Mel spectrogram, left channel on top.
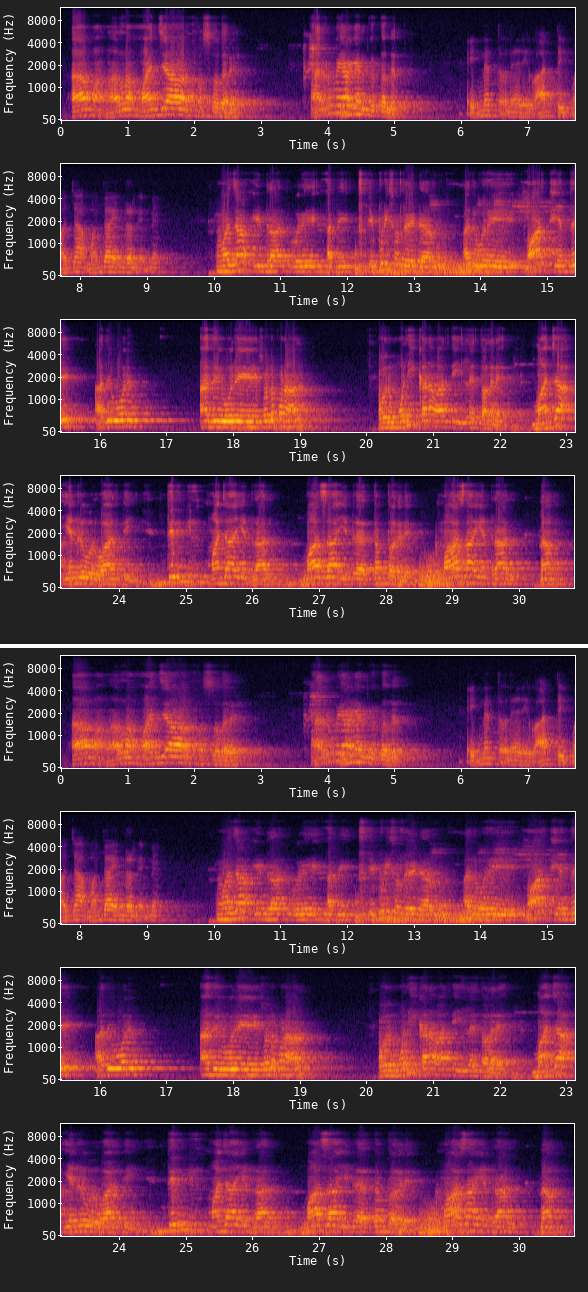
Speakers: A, on the left; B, in the centre.
A: ஆ நல்லா மஜ்ஜாவா இருக்கு சோழரே அருமையாக
B: என்ன
A: இருக்கு தோழர்
B: என்ன தோழரே வார்த்தை மஜ்ஜா மஜ்ஜா என்றால் என்ன
A: மஜா என்றால் ஒரு அது எப்படி சொல்றது அது ஒரு வார்த்தை என்று அது ஒரு அது ஒரு சொல்ல போனால் ஒரு மொழிக்கான வார்த்தை இல்ல தோழரே மஜா என் ங்குற ஒரு வார்த்தை தெலுங்கில் மஜா என்றால் மாத் ஜா என்ற அர்த்தம் தோழரே மாஜா என்றால் நாம்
